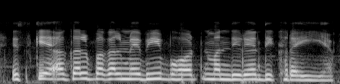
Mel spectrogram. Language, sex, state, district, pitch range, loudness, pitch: Hindi, female, Jharkhand, Deoghar, 225-250 Hz, -13 LUFS, 235 Hz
